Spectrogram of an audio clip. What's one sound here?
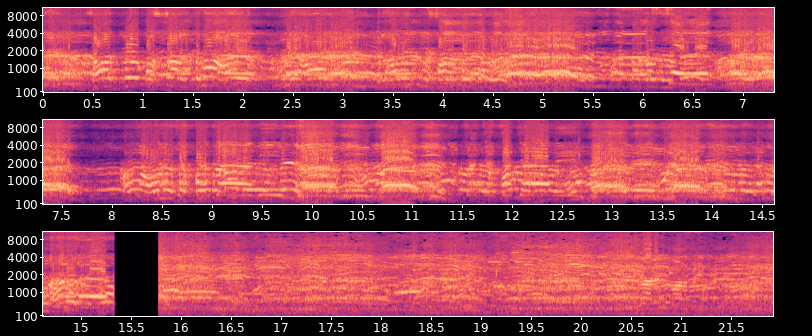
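A large crowd of young men chants and shouts loudly outdoors.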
